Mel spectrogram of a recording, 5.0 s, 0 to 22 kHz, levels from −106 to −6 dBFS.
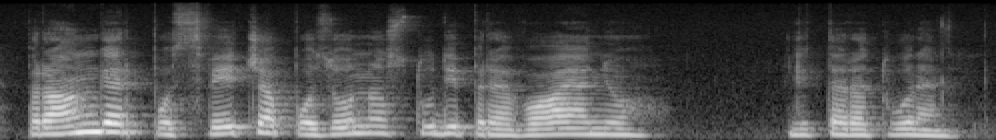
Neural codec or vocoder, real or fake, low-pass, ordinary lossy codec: none; real; 19.8 kHz; none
